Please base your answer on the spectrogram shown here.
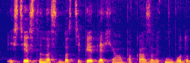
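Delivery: usual speaking voice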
